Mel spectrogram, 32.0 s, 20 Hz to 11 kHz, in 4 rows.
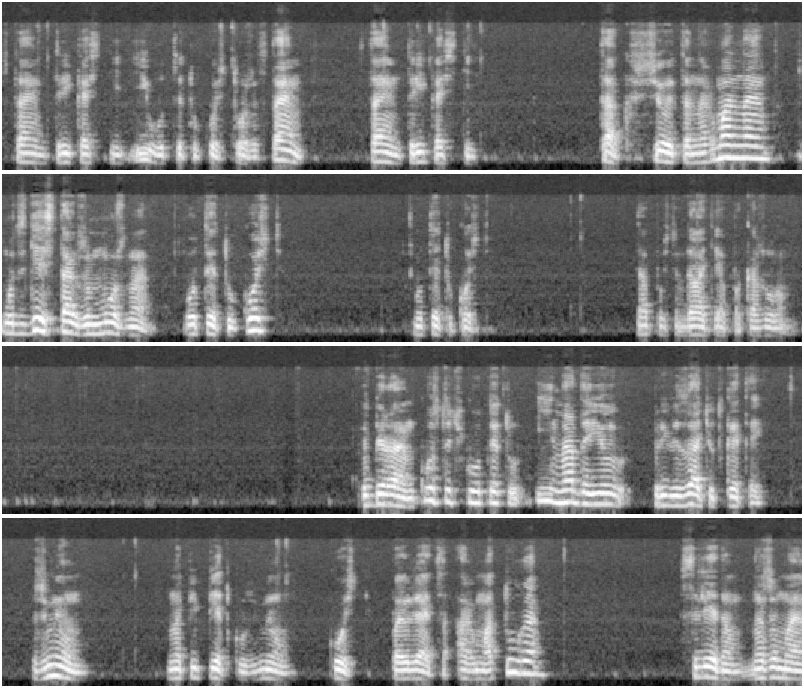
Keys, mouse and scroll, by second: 0.4 click, 2.2 click, 4.2 click, 4.7 click, 5.9 middle click, 12.3 middle click, 13.7 click, 14.6-15.9 scroll up 2, 14.9 middle click, 16.3-16.8 scroll down 2, 16.8 shift+middle click, 17.6-19.3 scroll up 2, 18.1 middle click, 19.5 click, 20.4 middle click, 25.2 click.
